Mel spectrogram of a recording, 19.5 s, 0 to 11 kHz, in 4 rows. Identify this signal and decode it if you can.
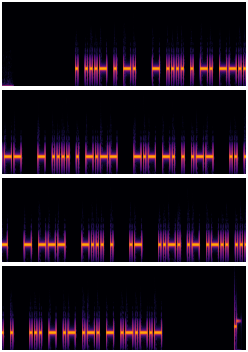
Morse code, heard as a keyed tone, about 25 wpm, 700 Hz. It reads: EVEN THEN, THEY KNEW IT TO BE A FALSE START.
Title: Sentences from Top 1600 Words 25wpm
